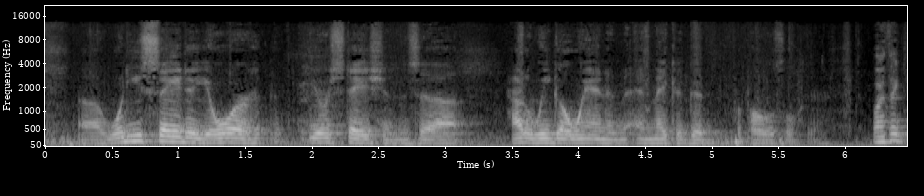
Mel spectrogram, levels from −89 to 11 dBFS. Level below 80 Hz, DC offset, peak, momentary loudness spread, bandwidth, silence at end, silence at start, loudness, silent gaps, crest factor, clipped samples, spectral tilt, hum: -48 dBFS; 0.3%; -6 dBFS; 13 LU; 13.5 kHz; 0 s; 0 s; -25 LUFS; none; 18 dB; under 0.1%; -6.5 dB/octave; none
